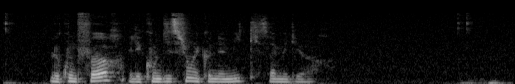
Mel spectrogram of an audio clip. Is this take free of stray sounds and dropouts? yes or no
yes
